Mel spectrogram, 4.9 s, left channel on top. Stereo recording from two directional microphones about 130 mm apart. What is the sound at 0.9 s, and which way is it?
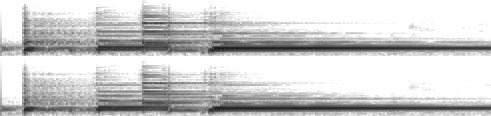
Music, 20° right (ahead or behind).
